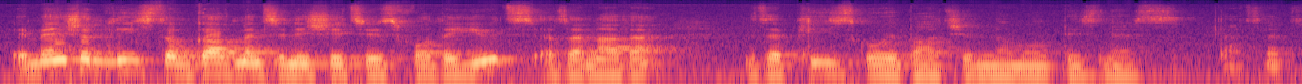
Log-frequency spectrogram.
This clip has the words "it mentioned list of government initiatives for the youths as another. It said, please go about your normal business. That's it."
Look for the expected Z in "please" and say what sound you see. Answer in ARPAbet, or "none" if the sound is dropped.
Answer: Z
